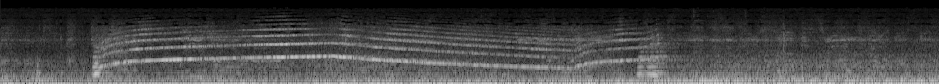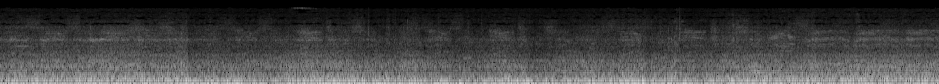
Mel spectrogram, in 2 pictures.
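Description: Siren of a blood service emergency response car on a blue-light run, heard from inside the cabin: one wail that rises quickly, climbs slowly, falls for a couple of seconds, starts to rise again and is cut off about six and a half seconds in. After that, steady engine and road noise from the moving car.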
